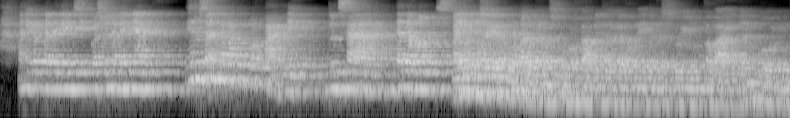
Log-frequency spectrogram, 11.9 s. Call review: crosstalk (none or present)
present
